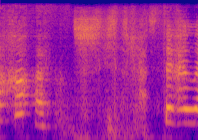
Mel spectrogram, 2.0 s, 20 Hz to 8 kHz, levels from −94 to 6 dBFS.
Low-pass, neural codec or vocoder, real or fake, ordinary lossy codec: 7.2 kHz; codec, 16 kHz, 0.5 kbps, X-Codec, WavLM features, trained on Multilingual LibriSpeech; fake; none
